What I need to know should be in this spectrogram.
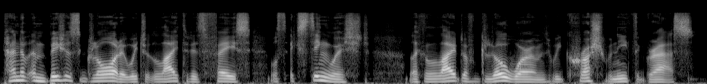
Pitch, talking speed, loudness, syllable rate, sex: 135 Hz, 195 wpm, -19 LUFS, 4.9 syllables/s, male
